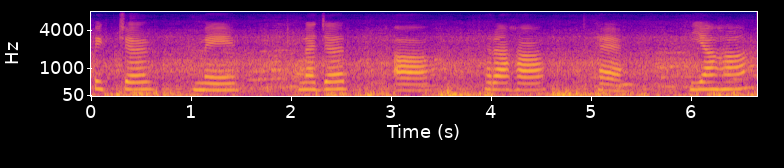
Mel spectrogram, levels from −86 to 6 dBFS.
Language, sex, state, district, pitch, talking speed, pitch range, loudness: Hindi, female, Chandigarh, Chandigarh, 240 Hz, 65 wpm, 225-260 Hz, -15 LUFS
